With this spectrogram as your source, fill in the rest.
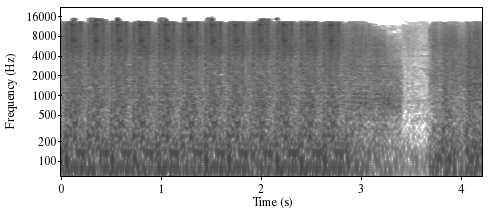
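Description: A Civil War Gatling gun firing a long, dense, rapid stream of evenly spaced loud shots that breaks off for a brief gap before resuming.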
